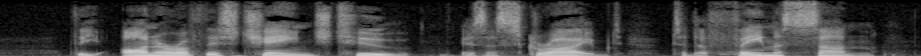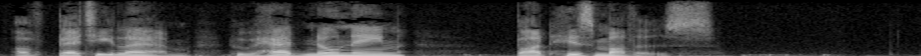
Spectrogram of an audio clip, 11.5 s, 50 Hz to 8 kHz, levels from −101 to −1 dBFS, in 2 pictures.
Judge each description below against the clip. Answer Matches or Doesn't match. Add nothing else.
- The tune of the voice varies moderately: Doesn't match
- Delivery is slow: Matches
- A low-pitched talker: Doesn't match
